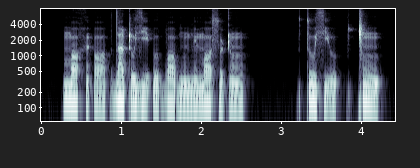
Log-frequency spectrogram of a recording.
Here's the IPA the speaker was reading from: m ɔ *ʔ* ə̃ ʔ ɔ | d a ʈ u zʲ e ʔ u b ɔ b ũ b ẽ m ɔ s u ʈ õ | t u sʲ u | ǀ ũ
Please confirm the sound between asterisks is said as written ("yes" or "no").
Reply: no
